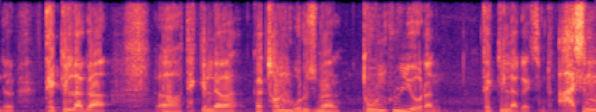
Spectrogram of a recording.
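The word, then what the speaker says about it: Don Julio: 데킬라가 그러니까 저는 모르지만 돈 훌리오란 데킬라가 있습니다. 아시는 분 계실 것 같아요. 검색하니까 딱 나오더라고요, 저도. 돈 훌리오. 돈 흘리오? 예, 그 JULIO인데 그걸 그 훌리오라고 읽는 것 같습니다.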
